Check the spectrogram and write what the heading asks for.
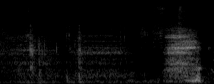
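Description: Faint handling noise as vellum and card pieces are moved about on a craft mat, with a few light taps, then a short louder hiss near the end.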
